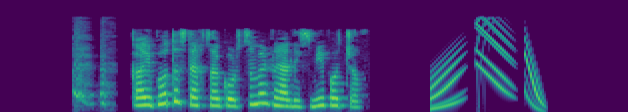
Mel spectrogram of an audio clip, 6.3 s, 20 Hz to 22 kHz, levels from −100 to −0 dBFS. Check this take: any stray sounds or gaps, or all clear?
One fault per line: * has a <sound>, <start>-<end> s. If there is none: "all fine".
* has a laugh, 0.7-1.2 s
* has a chirp, 4.3-5.5 s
